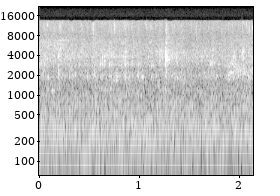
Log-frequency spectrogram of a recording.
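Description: A forest spring trickles steadily at a distance, a faint, even wash of running water with a few soft drips, no voices.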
